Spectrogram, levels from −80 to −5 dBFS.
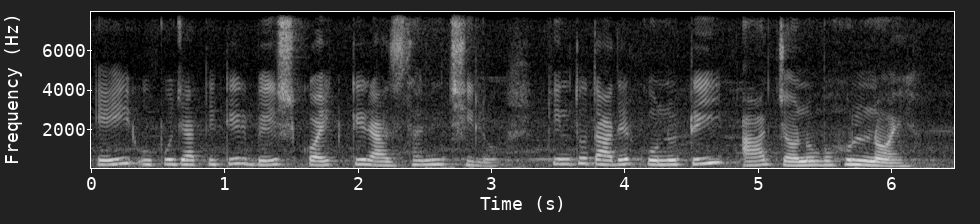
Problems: constant background noise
